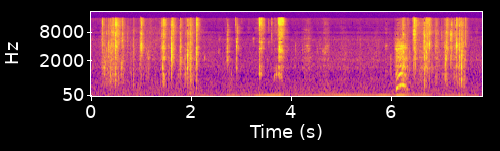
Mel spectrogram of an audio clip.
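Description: Someone chewing crunchy puffed corn-potage snack balls close to the microphone: a string of irregular crisp crunches. About six seconds in there is one short, louder voice sound like an appreciative "mm".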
